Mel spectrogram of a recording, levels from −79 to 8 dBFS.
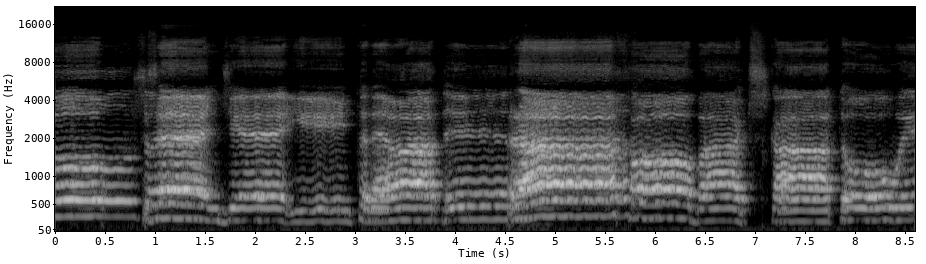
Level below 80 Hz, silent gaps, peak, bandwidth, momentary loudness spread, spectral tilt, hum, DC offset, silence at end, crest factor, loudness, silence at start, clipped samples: -72 dBFS; none; -4 dBFS; 14 kHz; 14 LU; -1 dB/octave; none; under 0.1%; 0 s; 16 dB; -20 LUFS; 0 s; under 0.1%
